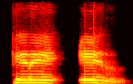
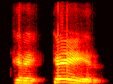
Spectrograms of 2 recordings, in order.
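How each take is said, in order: First: Creer said very slowly, cre-er split; right way. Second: Creer clipped into one syllable, krer; wrong way. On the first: Teacher slowly modelling the correct creer, vowels apart. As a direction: separate both e's in creer, slowly. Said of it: "No, usted dice creer". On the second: Teacher showing the wrong creer said like a diphthong. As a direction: squeeze creer into one beat. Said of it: "usted no dice, como en el caso de los diptongos". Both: Shown as a demonstration.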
